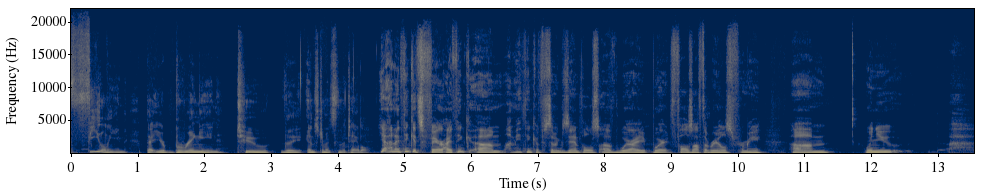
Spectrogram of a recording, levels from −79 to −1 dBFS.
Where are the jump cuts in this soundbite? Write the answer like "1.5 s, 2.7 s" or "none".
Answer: none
